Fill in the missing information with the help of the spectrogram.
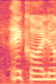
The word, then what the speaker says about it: Ecolio: Ecolio, come si pronuncia? – Ecolio.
